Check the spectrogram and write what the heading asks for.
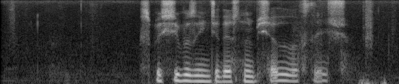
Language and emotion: Russian, neutral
